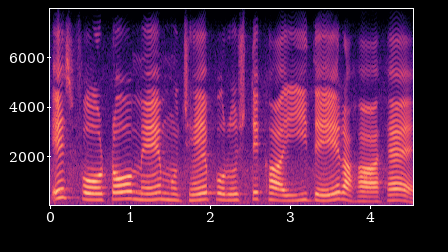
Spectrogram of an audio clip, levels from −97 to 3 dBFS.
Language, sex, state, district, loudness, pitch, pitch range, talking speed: Hindi, female, Madhya Pradesh, Katni, -15 LUFS, 250 Hz, 230-270 Hz, 120 wpm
